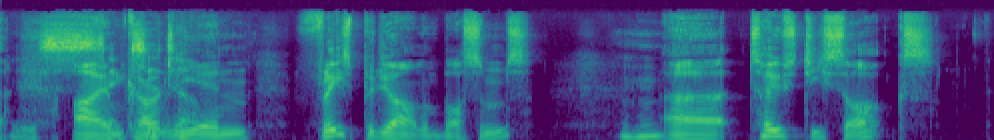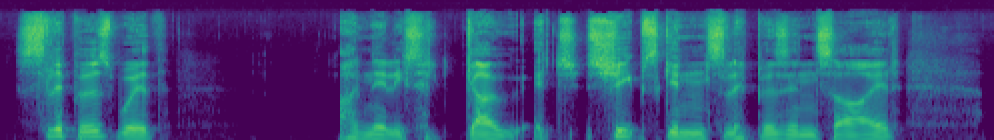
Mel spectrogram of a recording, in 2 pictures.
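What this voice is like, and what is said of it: Raspy, husky sick voice. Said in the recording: “I'm dying of the plague. ... As you can hear by my super sexy voice, I sound a bit like Bonnie Tyler.”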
